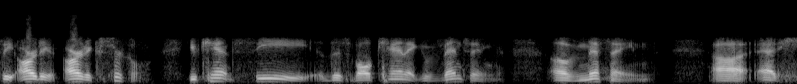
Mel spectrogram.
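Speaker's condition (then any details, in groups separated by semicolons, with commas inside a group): No condition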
